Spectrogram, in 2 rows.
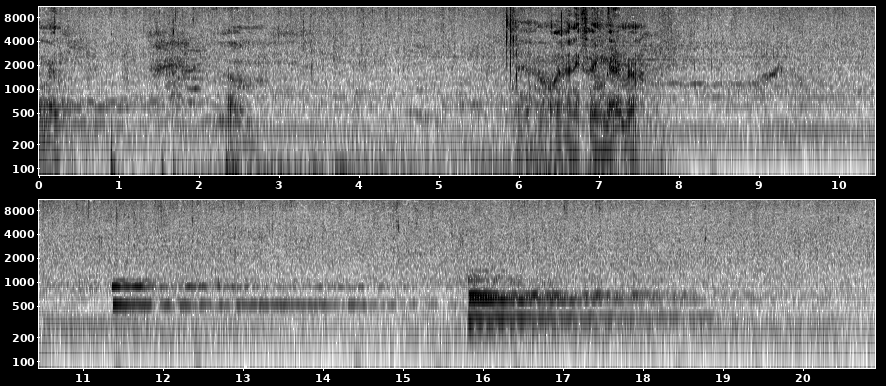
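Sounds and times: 
low sustained droning tone: 0.0s - 8.6s
steady rain from a passing storm: 0.0s - 20.8s
speech: 7.1s - 7.6s.

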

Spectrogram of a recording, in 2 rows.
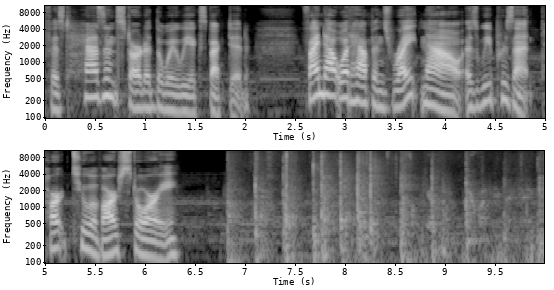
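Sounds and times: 
speech: 0.0s - 7.0s
heavy footsteps running up wooden stairs: 6.8s - 9.9s.

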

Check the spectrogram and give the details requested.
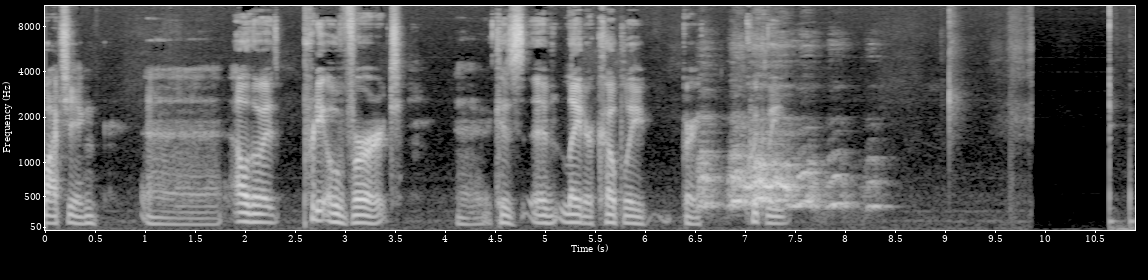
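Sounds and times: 
speech: 0.0s - 7.5s
dog barking: 6.5s - 8.6s.

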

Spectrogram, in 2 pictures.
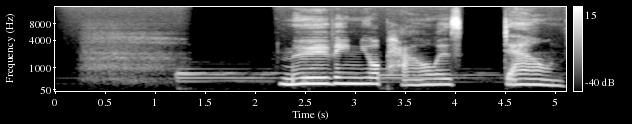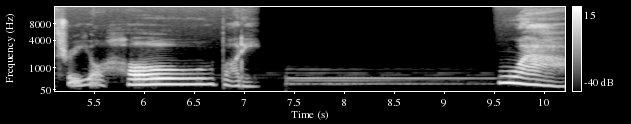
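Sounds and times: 
deep breath in and out during a guided breathing exercise for children: 0.2s - 1.4s
speech: 2.2s - 7.2s, 9.5s - 10.1s.

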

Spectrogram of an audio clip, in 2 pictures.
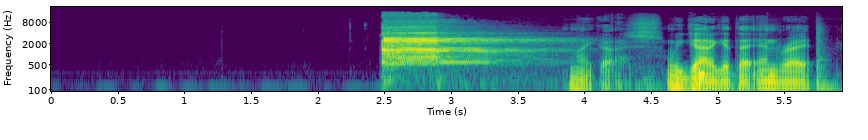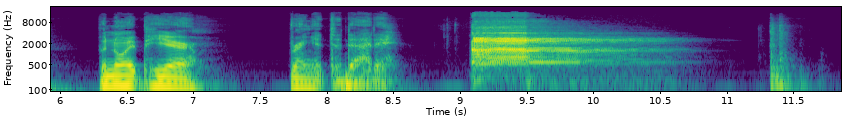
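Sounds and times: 
loud harsh electronic buzzer blaring: 2.5s - 4.0s, 9.1s - 10.8s
speech: 3.9s - 7.1s, 7.7s - 8.6s.

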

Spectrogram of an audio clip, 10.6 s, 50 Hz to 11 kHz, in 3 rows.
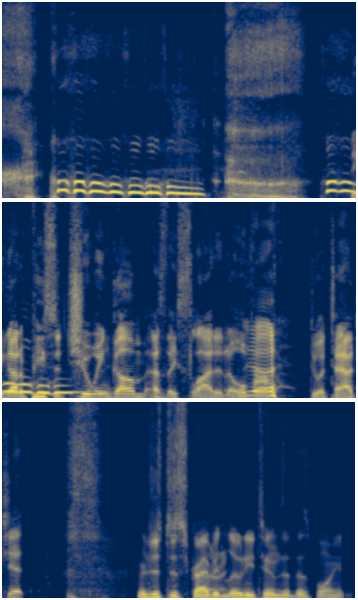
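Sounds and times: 
voice imitating snoring: 0.0s - 0.6s, 2.1s - 3.2s
speech: 0.8s - 2.2s, 3.3s - 10.5s.

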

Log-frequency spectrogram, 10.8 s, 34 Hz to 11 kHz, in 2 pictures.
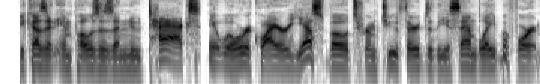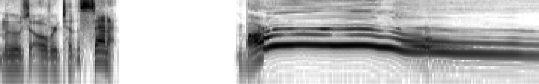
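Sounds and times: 
speech: 0.2s - 6.6s, 7.8s - 8.4s
single wolf howling: 7.9s - 10.7s.

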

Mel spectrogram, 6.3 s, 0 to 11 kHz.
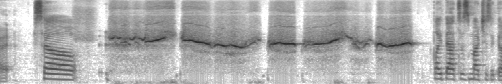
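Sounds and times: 
speech: 0.0s - 1.7s, 5.4s - 6.2s
person whistling long high wavering notes: 1.4s - 5.3s.

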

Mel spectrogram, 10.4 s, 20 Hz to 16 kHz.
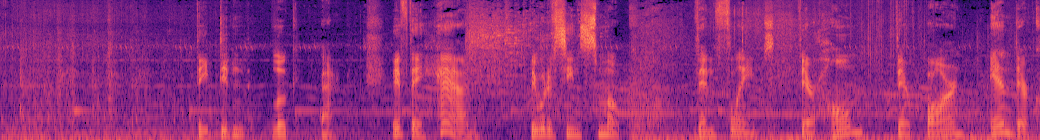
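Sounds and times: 
horses trotting with hooves clip-clopping: 0.0s - 2.6s
speech: 2.0s - 10.3s.

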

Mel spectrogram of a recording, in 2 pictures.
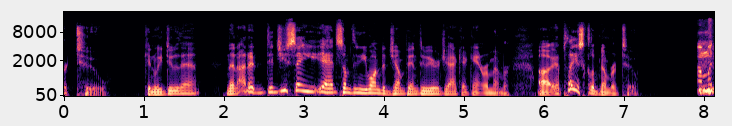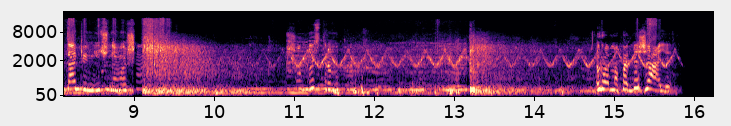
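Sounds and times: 
speech: 0.0s - 7.2s, 7.9s - 9.6s, 11.0s - 13.2s, 14.9s - 15.9s
RPG rocket fired at a fun fair: 9.1s - 10.3s, 13.2s - 13.9s
RPG rocket sustained rushing roar: 9.1s - 10.6s, 12.7s - 14.1s
loud bangs: 9.1s - 15.6s
warbling siren-like wail: 9.9s - 15.9s.

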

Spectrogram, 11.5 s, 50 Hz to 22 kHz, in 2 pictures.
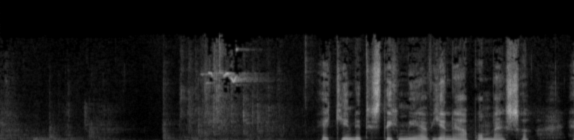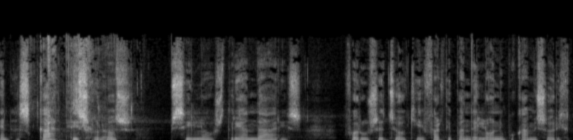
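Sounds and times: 
door being opened with a rolling scraping rush: 0.0s - 3.2s
speech: 3.2s - 11.4s.

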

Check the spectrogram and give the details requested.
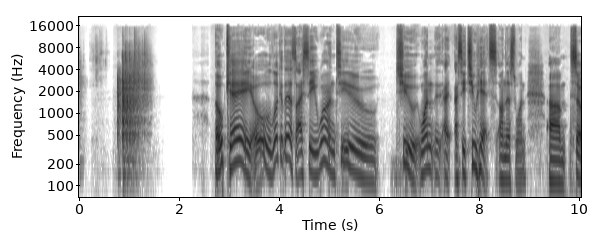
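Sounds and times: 
handful of dice clattering across a hard table: 0.0s - 1.6s
speech: 2.7s - 10.0s.

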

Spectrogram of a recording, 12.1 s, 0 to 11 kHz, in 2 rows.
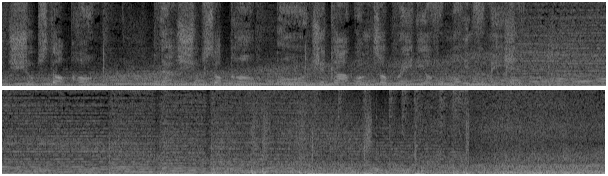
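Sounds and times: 
tonal musical bed: 0.0s - 10.7s
speech: 0.2s - 5.5s
gentle sea waves washing against cliffs: 10.3s - 12.0s.

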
